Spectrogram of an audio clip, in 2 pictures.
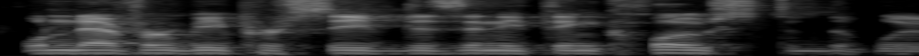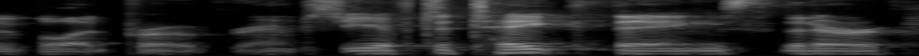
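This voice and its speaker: A man's voice: on the low side, level tone, fairly quick. A man co-hosting a sports podcast, talking through analysis and predictions in a casual, explanatory way.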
